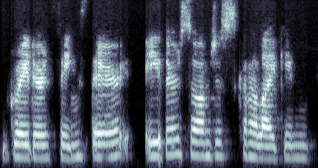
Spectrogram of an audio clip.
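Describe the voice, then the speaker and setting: A woman from Colombia, introducing herself hesitantly on a video call with many pauses. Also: on the low side, flat delivery, dry recording, highs cut off. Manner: hesitant, many ums and uhs. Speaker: meeting participant.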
